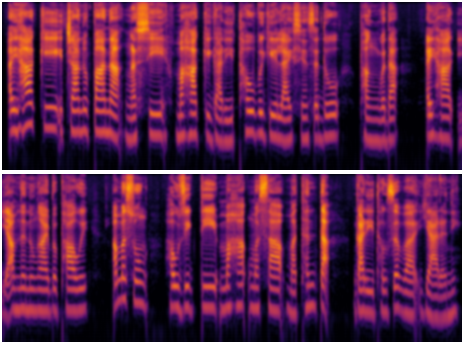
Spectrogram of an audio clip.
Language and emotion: Manipuri, happy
